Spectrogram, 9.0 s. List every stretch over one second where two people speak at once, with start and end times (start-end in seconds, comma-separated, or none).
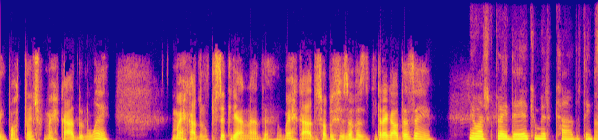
none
